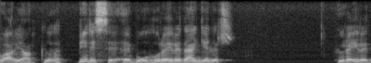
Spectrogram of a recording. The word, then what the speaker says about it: Hureyre: birisi Ebu Hureyre'den gelir hüreyre diyelim Evet doğru telaffuz edelim biri Ebu Hureyre'den gelir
